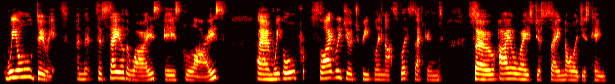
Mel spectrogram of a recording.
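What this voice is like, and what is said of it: Northern English accent. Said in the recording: “I have a Northern English accent.”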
